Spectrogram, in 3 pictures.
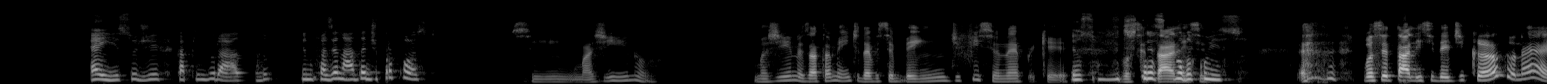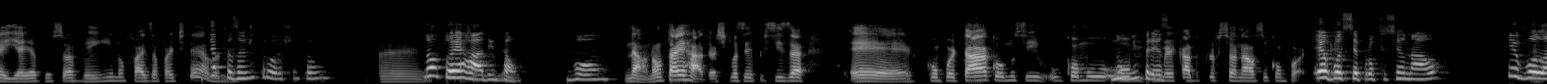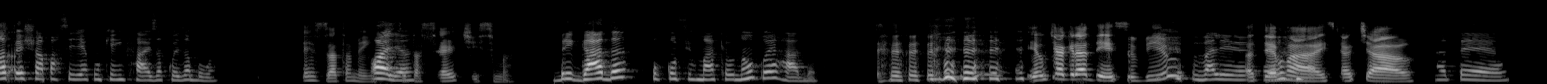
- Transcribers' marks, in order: laugh; laugh; chuckle
- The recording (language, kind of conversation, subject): Portuguese, advice, Como posso viver alinhado aos meus valores quando os outros esperam algo diferente?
